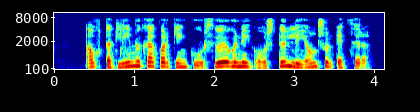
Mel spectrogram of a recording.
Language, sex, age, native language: Icelandic, female, 40-49, Icelandic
